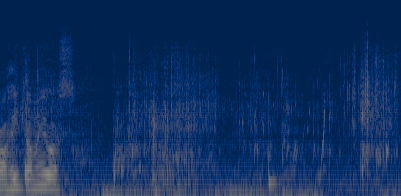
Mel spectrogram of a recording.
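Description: A fish splashes at the surface of the water.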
